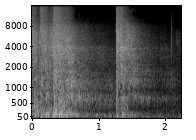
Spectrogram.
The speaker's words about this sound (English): Shoot the gun.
